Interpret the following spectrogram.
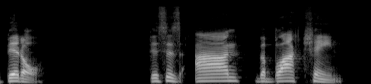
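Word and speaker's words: BUIDL: their CEO this is Black Rock USD it's pronounced bidle this is on the blockchain now you can't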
